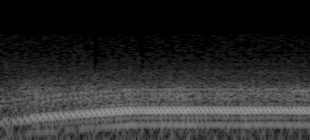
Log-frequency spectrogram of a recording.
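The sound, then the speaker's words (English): A car engine drones steadily and climbs in pitch as the vehicle accelerates away, then holds a constant hum; no one speaks over it. “Get in the car.”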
